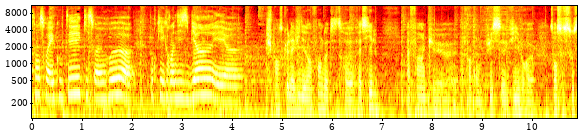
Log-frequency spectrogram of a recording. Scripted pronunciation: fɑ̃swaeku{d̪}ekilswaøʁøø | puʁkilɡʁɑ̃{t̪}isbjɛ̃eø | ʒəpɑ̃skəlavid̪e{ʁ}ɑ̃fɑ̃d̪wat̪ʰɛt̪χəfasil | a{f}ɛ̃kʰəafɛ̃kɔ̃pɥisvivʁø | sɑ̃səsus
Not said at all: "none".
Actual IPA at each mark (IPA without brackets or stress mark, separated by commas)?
t̪, d̪, z, f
